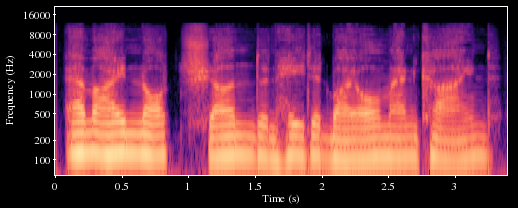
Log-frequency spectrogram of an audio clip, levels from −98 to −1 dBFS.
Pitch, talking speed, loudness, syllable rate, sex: 110 Hz, 160 wpm, -18 LUFS, 3.8 syllables/s, male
